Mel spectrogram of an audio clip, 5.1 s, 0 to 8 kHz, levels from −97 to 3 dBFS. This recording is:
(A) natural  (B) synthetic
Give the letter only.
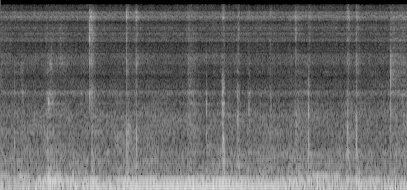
B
